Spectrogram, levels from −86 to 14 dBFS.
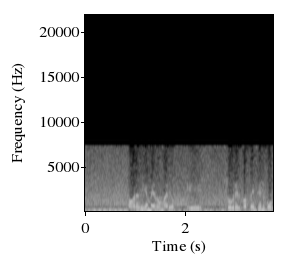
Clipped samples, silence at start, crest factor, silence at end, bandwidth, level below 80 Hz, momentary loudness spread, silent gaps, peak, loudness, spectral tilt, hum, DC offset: under 0.1%; 0 s; 16 dB; 0 s; 7.6 kHz; -30 dBFS; 5 LU; none; -4 dBFS; -20 LUFS; -6 dB/octave; none; under 0.1%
